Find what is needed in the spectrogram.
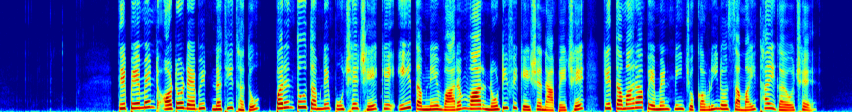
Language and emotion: Gujarati, neutral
